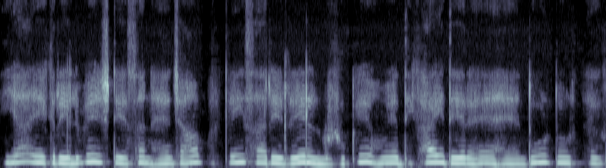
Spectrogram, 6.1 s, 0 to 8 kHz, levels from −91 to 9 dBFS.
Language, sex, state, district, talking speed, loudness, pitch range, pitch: Hindi, female, Jharkhand, Sahebganj, 180 wpm, -16 LUFS, 265-300 Hz, 280 Hz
